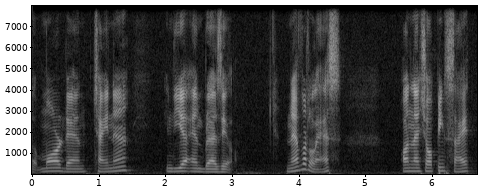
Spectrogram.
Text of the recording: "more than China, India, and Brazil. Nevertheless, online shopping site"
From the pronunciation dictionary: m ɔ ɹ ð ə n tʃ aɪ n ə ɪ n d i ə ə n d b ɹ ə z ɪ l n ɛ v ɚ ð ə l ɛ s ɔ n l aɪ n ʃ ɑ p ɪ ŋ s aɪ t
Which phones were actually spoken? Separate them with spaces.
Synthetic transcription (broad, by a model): m ɔ ɹ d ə n tʃ aɪ n ə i n d i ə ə n b ɹ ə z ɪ l n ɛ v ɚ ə l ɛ s ɔ n l aɪ n ʃ ɑ p ɪ ŋ s aɪ t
